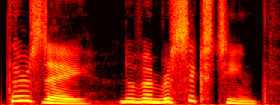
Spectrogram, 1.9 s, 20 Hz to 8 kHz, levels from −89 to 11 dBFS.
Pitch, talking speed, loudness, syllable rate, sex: 240 Hz, 95 wpm, -17 LUFS, 4.1 syllables/s, female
